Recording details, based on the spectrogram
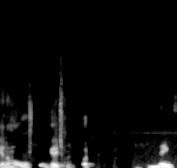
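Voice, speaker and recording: A man with a Dutch accent, a dark, mellow tone and lively intonation, in a dry, close recording without echo. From Netherlands. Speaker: LinkedIn expert. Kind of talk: live stream panel discussion. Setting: live stream.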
